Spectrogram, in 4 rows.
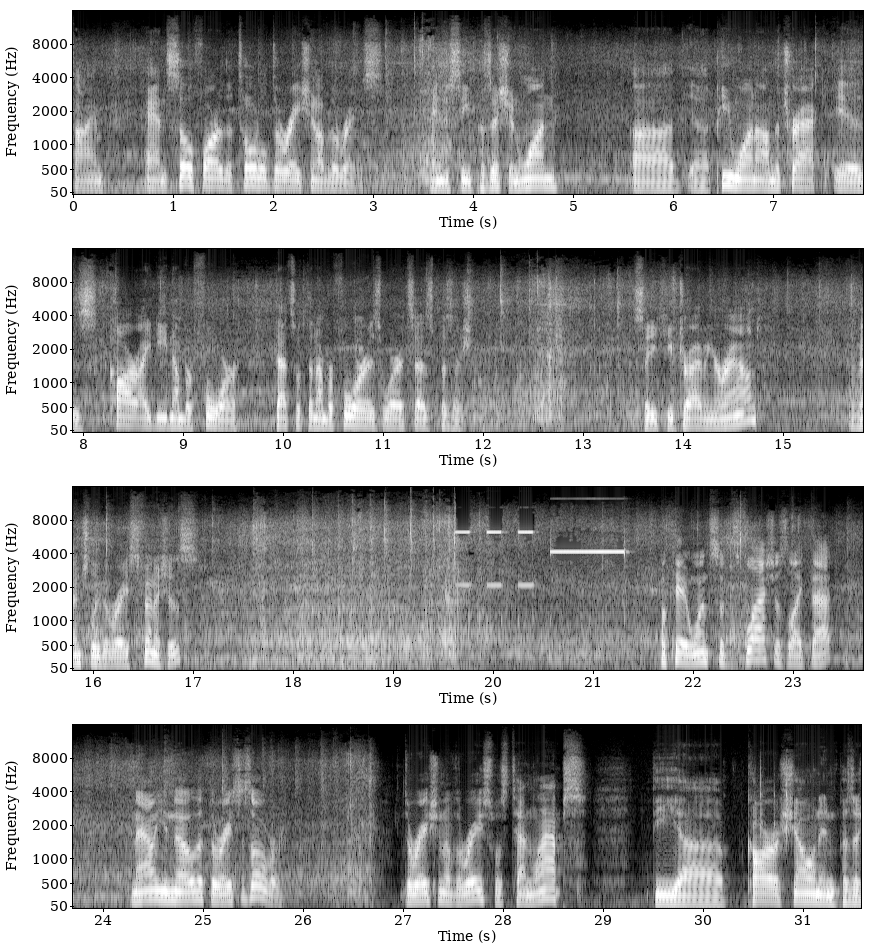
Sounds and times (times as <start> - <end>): Speech: 0.0 - 4.9, 5.6 - 12.0, 13.5 - 14.8, 15.6 - 17.1, 21.7 - 23.4, 24.3 - 25.8, 27.0 - 28.9, 29.5 - 31.5.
